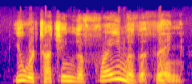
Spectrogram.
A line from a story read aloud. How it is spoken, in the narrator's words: Panario said excitedly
